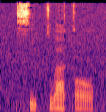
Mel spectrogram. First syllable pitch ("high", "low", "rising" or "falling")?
low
